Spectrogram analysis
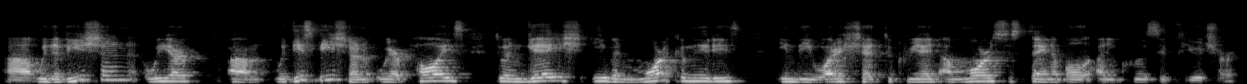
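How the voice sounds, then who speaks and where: A man from Puerto Rico with a Puerto Rican Spanish accent, giving prepared panel remarks as an agency official, halting with fillers and restarts. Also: mid-range voice. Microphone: video call. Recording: dull lo-fi video call audio.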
